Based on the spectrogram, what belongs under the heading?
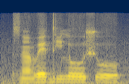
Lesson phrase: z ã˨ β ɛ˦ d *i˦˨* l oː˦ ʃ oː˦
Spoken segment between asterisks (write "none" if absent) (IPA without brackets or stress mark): i˦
